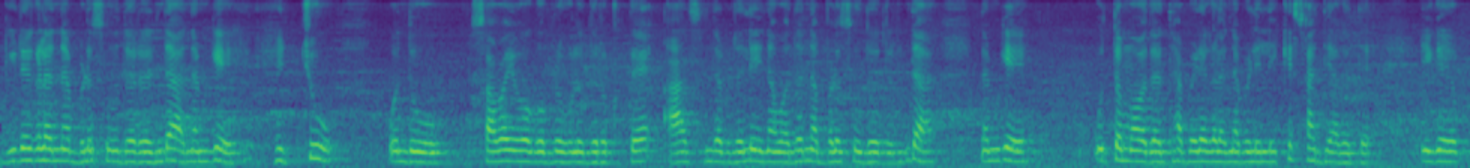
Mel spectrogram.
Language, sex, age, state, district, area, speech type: Kannada, female, 45-60, Karnataka, Chikkamagaluru, rural, spontaneous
